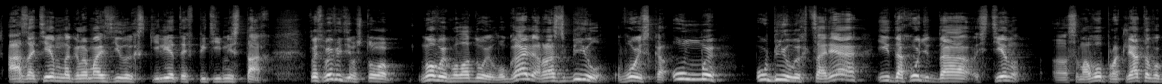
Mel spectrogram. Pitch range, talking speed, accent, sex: 145-220 Hz, 145 wpm, native, male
